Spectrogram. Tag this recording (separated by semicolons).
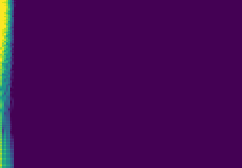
short; hihat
